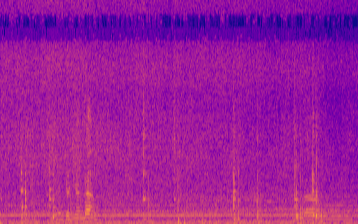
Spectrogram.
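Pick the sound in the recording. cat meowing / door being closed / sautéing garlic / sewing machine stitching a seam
sautéing garlic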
